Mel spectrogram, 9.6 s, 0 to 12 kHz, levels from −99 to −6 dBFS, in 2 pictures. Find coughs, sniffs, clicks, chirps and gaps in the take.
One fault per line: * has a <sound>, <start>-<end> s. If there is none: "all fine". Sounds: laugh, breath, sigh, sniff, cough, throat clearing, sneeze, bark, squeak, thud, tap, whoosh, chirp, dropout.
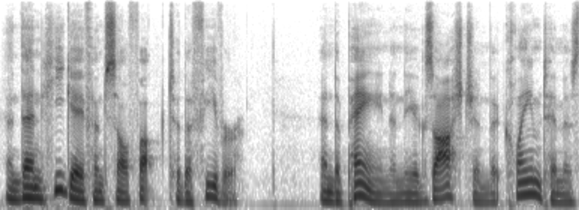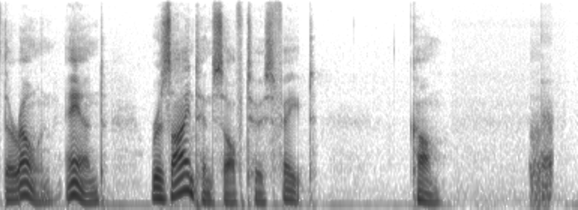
* has a laugh, 9.2-9.4 s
